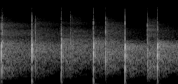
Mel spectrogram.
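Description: clapping

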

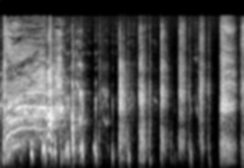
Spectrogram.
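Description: coughing fit

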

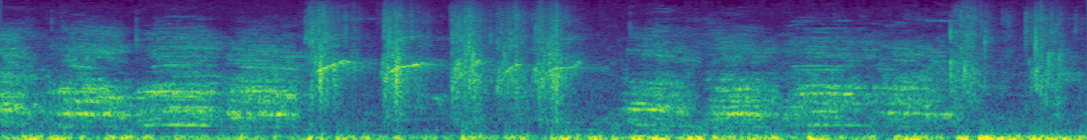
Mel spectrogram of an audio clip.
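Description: stadium crowd cheering

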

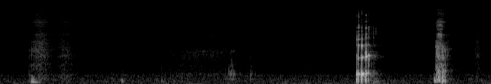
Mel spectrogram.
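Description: burp

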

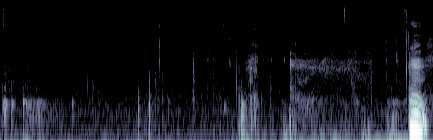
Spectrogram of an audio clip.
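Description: sipping beer

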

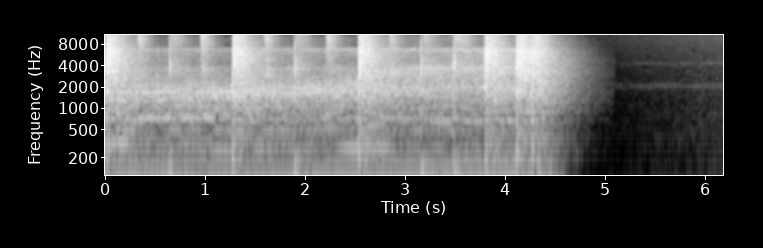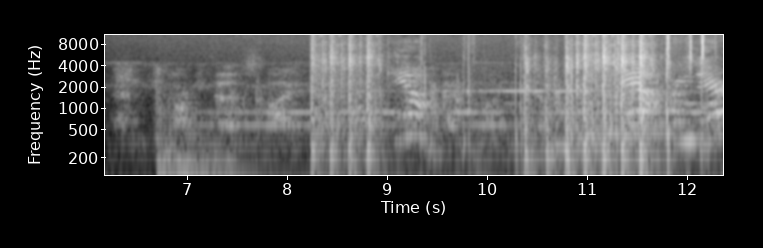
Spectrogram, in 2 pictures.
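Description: pounding on a door

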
